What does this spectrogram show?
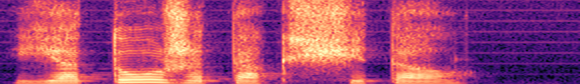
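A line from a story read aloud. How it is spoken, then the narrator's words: Mutter. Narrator (Russian): пробормотал Дзирт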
